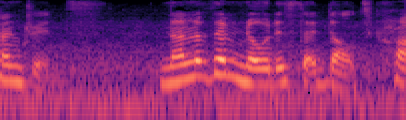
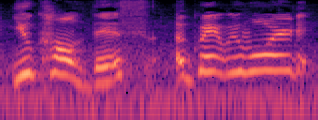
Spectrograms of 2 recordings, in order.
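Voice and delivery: higher-pitched, mildly indignant question; incredulous scoff; 6 semitones higher, 4 dB louder than usual. A narrator's reading. Piper challenges the mayor's reward, incredulous scoff. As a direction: question it in disbelief, pitch lifted.

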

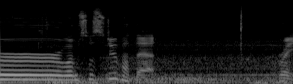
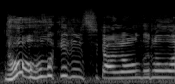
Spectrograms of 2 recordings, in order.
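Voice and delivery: surprised; 8 semitones higher, 4 dB louder than usual. Real, not acted. Amused at enemy icon.

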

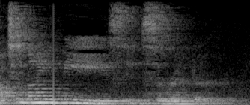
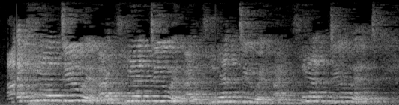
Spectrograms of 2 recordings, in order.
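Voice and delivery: reliving ugly crying; 8 semitones higher than usual. Retold or imitated. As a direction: cry it out as if back in that moment, then let it die down. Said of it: "I was ugly crying then".

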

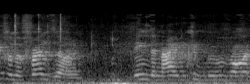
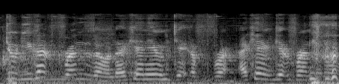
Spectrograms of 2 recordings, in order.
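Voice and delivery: ordinary delivery

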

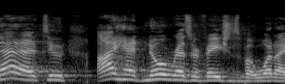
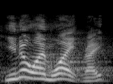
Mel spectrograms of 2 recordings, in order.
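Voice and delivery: louder, higher, with a blunt deadpan; mock obvious statement; 4 semitones higher, 10 dB louder than usual. Preacher mocking a man stating the obvious, louder and higher. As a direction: announce the obvious as if it were news.

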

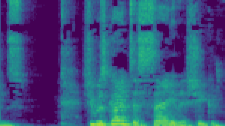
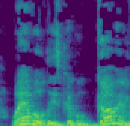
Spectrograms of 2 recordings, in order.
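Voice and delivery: put-on curious child voice; 7 semitones higher, 4 dB louder than usual. A narrator's reading. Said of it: "Vera asked".

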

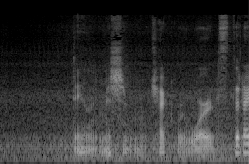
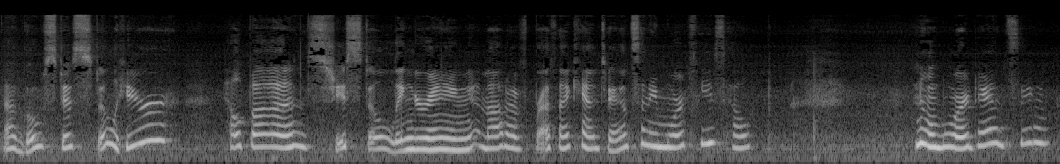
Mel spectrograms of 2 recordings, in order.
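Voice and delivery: high-pitched, hammed-up plea; playfully acted distress, pitched well up; pleading character voice; 9 semitones higher than usual. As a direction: plead for help in a high mock-frightened voice. Voicing game characters' pleas for help.

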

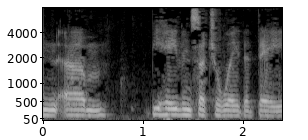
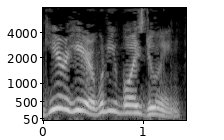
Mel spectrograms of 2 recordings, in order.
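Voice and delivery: mild scolding, starting high and raised; lightly voiced reprimand to children; scold, easing off after the opening; 5 semitones higher, 5 dB louder than usual. A narrator's reading. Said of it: "He scolded the boys".

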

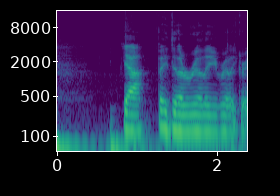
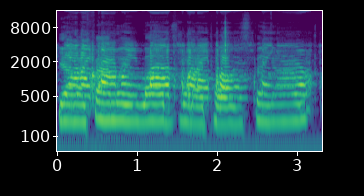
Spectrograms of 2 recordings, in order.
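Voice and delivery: very high, louder pitched-up elf voice; elf voice changer; 11 semitones higher, 8 dB louder than usual. Pretend. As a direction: keep talking through the elf voice changer. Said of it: "it's my elf voice changer".

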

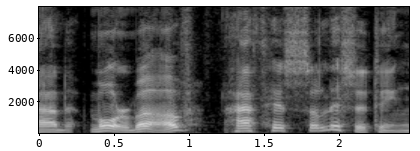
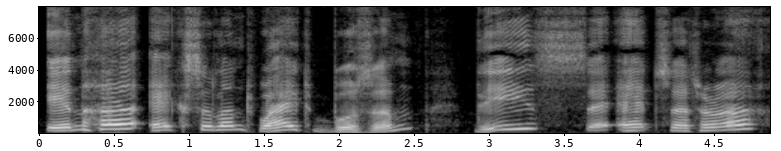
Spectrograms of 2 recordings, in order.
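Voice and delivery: higher, mock-lovesick letter reading; stage direction: father reads a prince's love letter aloud, higher and mock-tender; 7 semitones higher than usual. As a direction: read out the young lover's gushing words, a touch mocking.

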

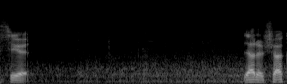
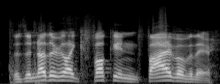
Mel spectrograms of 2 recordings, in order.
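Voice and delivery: louder, higher, worked up; excited; 6 semitones higher, 9 dB louder than usual. Real, not acted. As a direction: blurt it out, amazed. Spotting many enemy snipers.

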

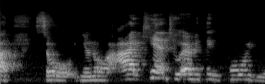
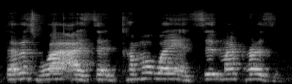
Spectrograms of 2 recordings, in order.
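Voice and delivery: ordinary talk, nothing marked

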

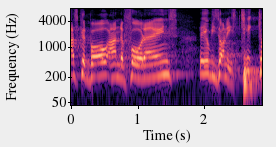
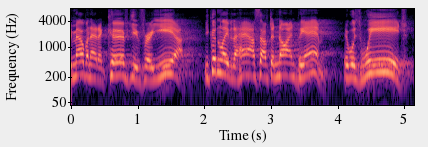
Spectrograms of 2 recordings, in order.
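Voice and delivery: ordinary talk

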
